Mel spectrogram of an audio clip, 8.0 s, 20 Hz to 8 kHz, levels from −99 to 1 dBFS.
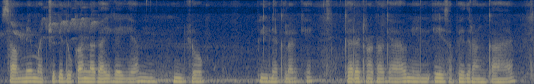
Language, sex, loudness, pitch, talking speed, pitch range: Hindi, male, -36 LUFS, 120 Hz, 150 wpm, 115-130 Hz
